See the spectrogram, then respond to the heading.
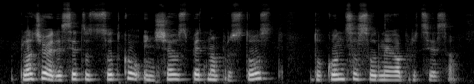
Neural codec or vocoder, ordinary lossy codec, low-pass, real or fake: none; none; 19.8 kHz; real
